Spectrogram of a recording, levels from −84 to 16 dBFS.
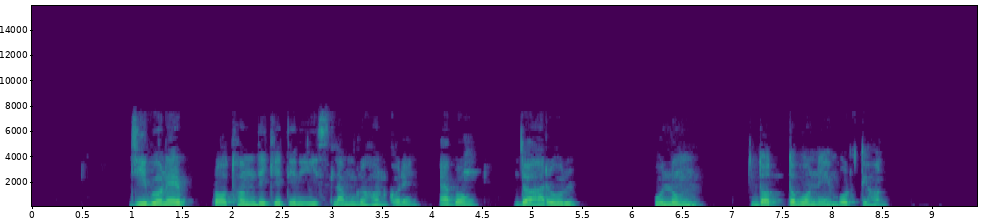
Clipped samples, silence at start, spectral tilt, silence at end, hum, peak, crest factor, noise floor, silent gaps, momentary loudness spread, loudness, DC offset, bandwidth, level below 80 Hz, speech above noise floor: under 0.1%; 1 s; -7.5 dB/octave; 0.9 s; none; -2 dBFS; 18 dB; -77 dBFS; 5.91-6.22 s, 6.86-6.96 s, 7.05-7.10 s; 11 LU; -19 LUFS; under 0.1%; 7.6 kHz; -58 dBFS; 59 dB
